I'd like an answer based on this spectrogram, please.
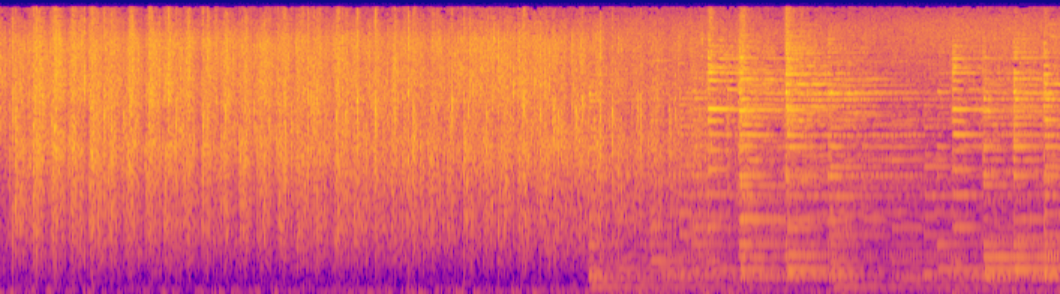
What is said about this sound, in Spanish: Un hombre que llega a este sitio tan querido y tan popular, nada más que nombrarlo, lo vamos a recibir no solamente con aplausos, sino con mucha alegría.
